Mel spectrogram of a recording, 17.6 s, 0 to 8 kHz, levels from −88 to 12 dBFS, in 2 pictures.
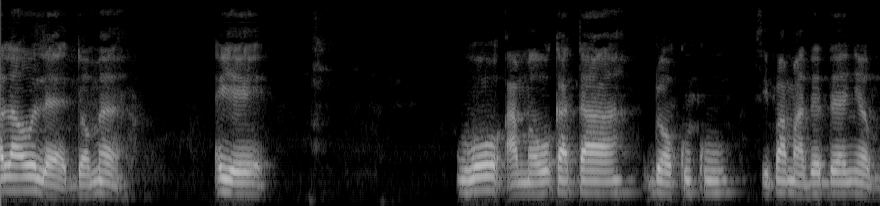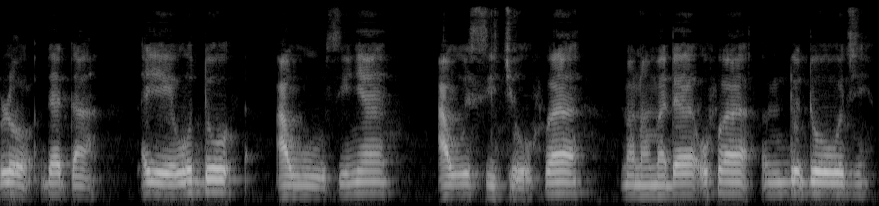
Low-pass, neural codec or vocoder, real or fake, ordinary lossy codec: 7.2 kHz; codec, 16 kHz, 16 kbps, FunCodec, trained on LibriTTS, 50 frames a second; fake; MP3, 48 kbps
